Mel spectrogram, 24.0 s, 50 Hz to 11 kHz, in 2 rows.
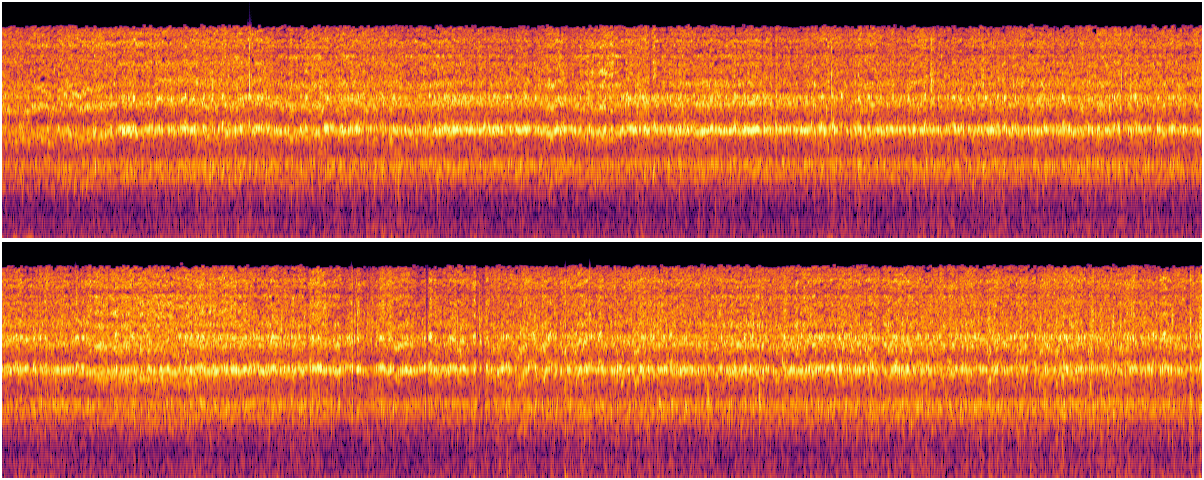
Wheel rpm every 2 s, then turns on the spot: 220, 230, 230, 230, 230, 230, 220, 230, 230, 230, 240, 230.
none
